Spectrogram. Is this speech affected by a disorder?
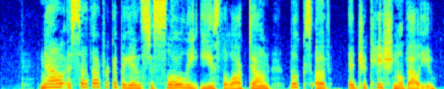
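No.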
